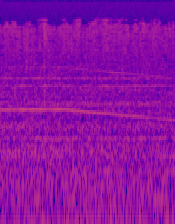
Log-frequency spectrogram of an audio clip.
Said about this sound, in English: Except for the rising moan of sirens, the park was again silent.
